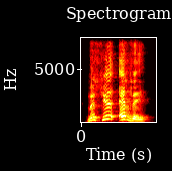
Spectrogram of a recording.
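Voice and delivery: formal announcement of a visitor; footman announcing. A narrator's reading. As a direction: announce the guest at the door. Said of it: "dit un laquais".

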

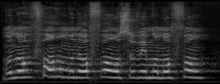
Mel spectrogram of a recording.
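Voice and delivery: put-on loud, high, frantic mother crying for her child; desperate cry. A narrator's reading. Mother screaming at the burning house, loud and desperate. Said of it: "À ses cris".

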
